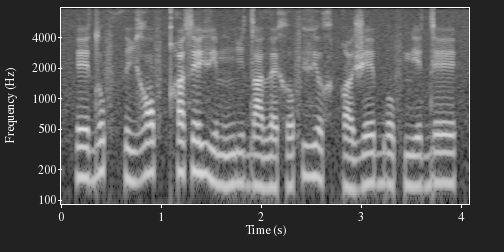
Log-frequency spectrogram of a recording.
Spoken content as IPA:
e˨ d o˦ f θ i˨ ɣ ɔ˦ f qʰ ɯ˦ s e˦ vʲ e˨ m ŋ i˨ d a˨ ð ɛ˨ x ɤ˦ f vʲ ɤ˦˨ x q ɯ˨ ʒ e˦ b o˦˨ f mʲ e˦ d e˦

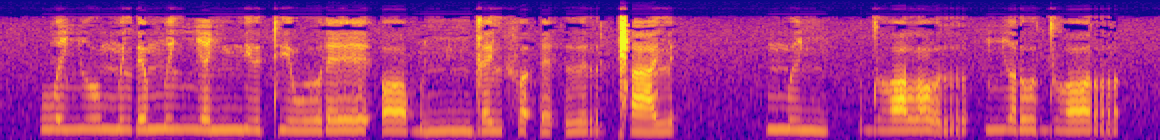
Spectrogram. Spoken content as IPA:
w ɐ ʎ uː m ɘ lʲ ɾ ɐ m i lʲ ʎ a ɲ nʲ ɨː tʲ ɛ w uː ɾ eː ʔ ɔː b ɘ ɲ u ɲ ɡ ɛ lʲ f ɐ ʔ e ʔ ɨː r ǁ a lʲ | m ɨ ɲ | dʱ ɔ lˠ u r | ʎ ɔ ɾ u dʱ ɔ r

